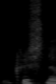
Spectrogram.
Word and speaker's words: Krishna: they're available get the krishna book it's pronounced it's spelled krsna you'll find it on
